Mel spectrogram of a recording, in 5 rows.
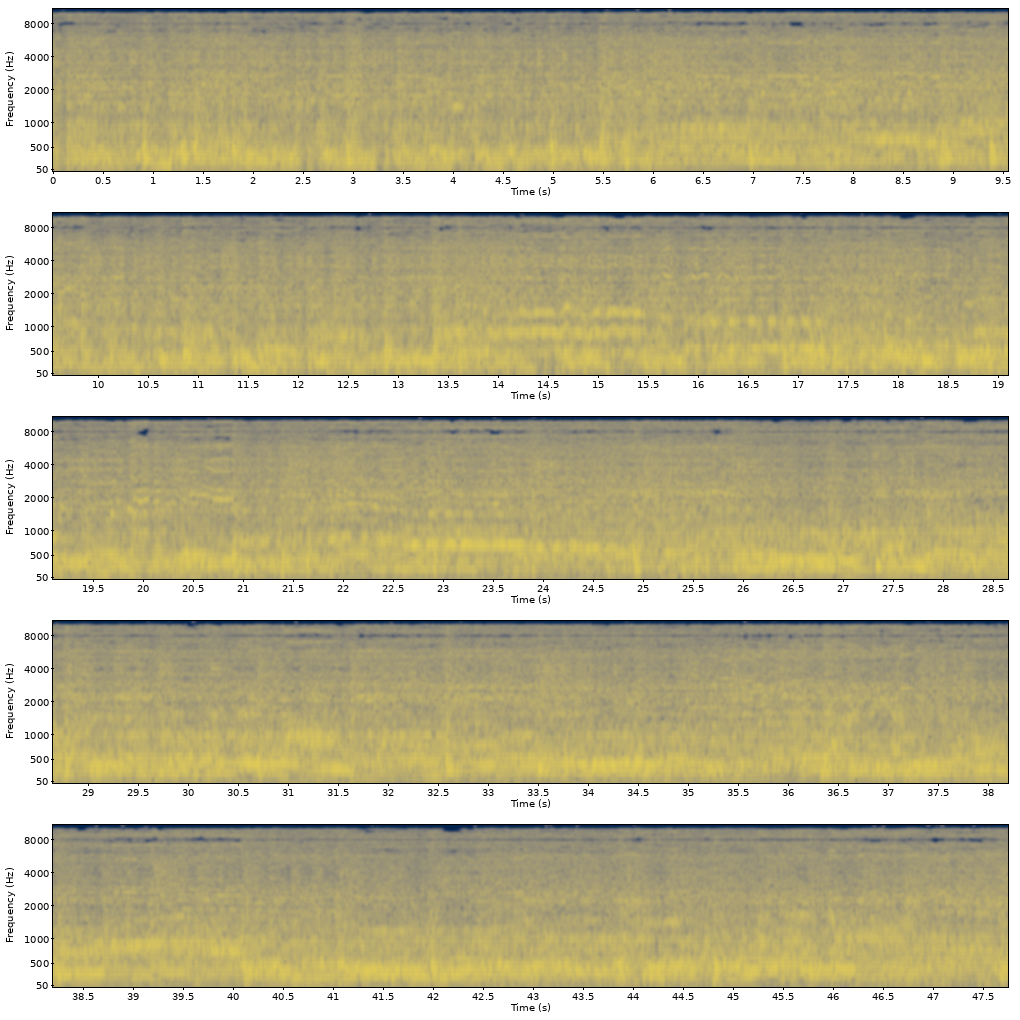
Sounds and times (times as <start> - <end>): Guitar: 0.0 - 47.7
Heavy metal: 0.0 - 47.7.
